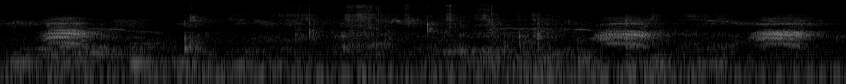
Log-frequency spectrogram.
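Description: Three short animal calls: one just after the start and two close together near the end, with faint bird chirps in between.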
